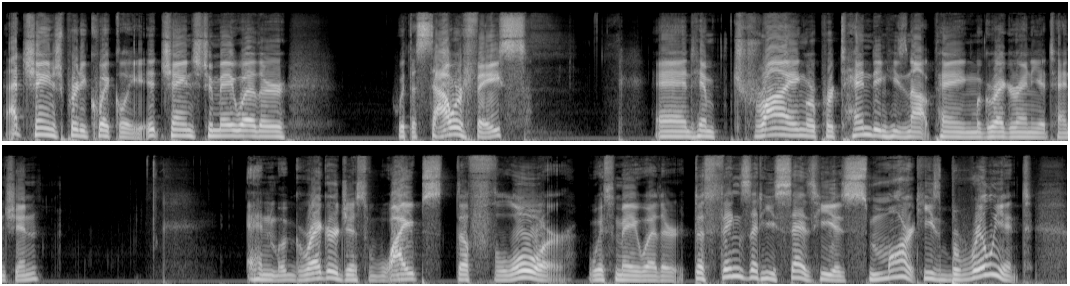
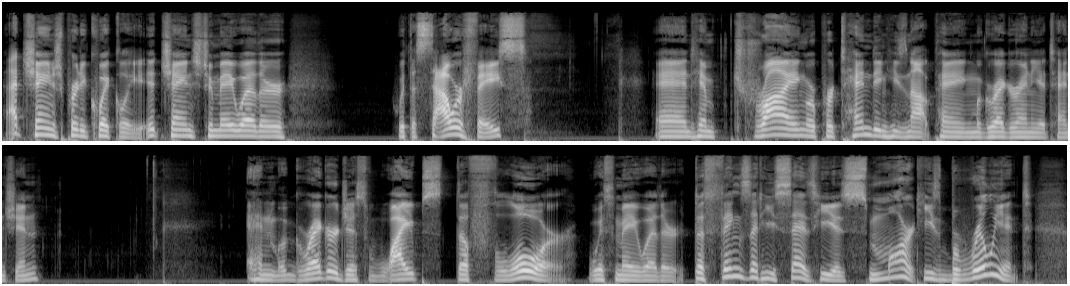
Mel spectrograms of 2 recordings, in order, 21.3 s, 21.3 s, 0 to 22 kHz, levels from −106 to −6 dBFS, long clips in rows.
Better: second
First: distortion; slight; 10 dB below the speech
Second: none

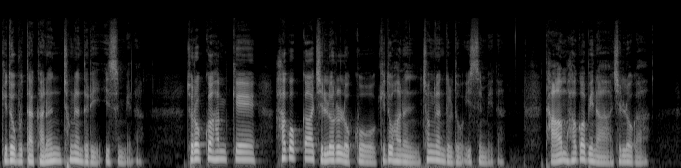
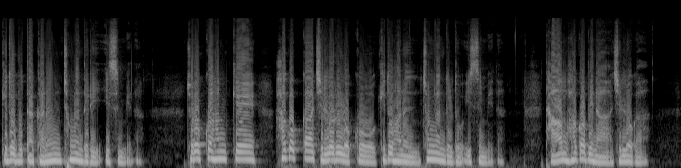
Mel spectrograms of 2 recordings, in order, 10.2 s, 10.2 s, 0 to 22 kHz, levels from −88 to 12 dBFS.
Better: first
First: none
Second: distortion; heavy; 20% of the sound clipped

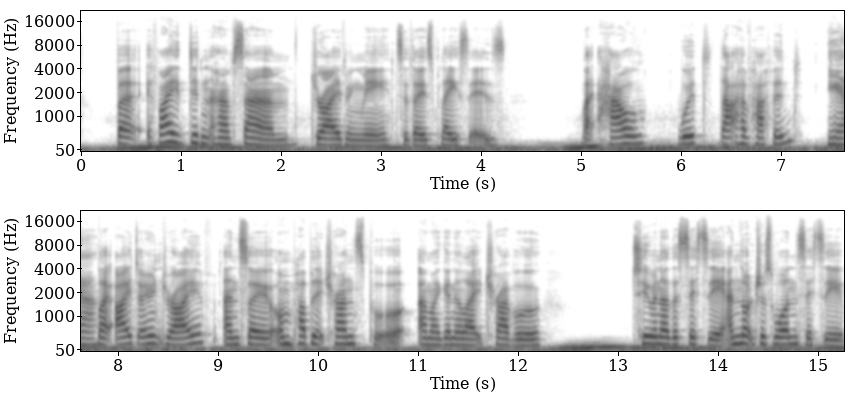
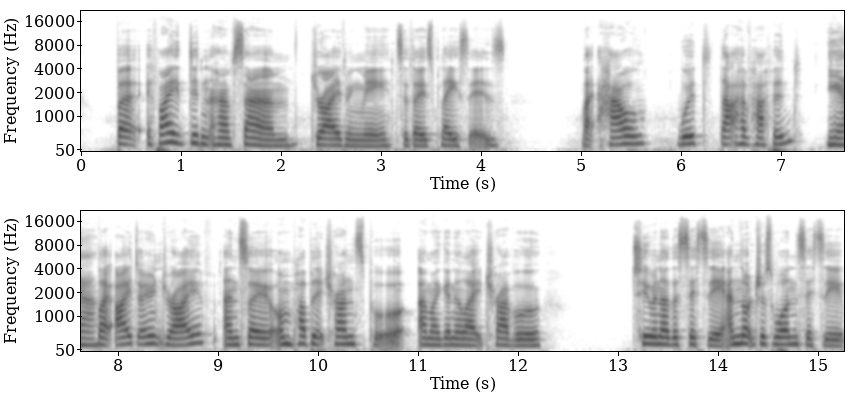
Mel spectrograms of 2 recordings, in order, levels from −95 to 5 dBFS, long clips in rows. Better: second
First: low rumble; faint; throughout; 20 dB below the speech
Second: none

